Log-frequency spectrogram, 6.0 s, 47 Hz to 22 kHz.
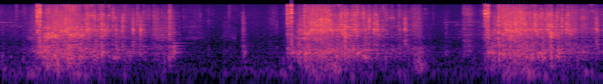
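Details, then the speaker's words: Suffolk Super Punch/Colt lawnmower (75G14-25A) after basic maintenance, cold winter day: three whirring pull-start cranks with no firing; no start, no spark, points gap suspected and rechecked. "Nothing. This would be a much more fun job if it had a starter motor."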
